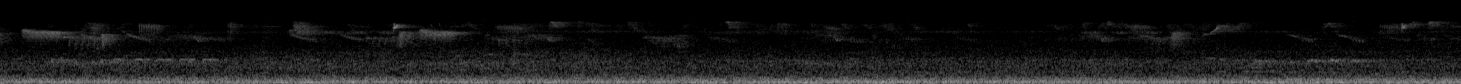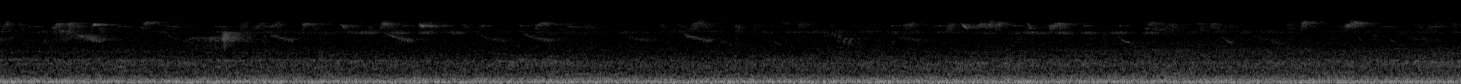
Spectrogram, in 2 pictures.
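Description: Small birds chirping: many short, quick, falling chirps, over steady low background noise.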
